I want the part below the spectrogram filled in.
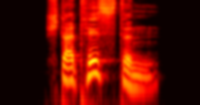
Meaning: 1. plural of Statist 2. genitive singular of Statist 3. dative singular of Statist 4. accusative singular of Statist
- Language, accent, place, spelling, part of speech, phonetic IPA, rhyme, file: German, Germany, Berlin, Statisten, noun, [ʃtaˈtɪstn̩], -ɪstn̩, De-Statisten.ogg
